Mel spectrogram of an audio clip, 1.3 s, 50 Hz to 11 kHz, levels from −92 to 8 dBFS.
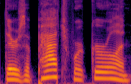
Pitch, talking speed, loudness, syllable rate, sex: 185 Hz, 230 wpm, -18 LUFS, 6.0 syllables/s, female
